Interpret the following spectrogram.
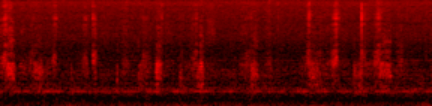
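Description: Faint scratching of a pen writing a couple of words on paper, a quick run of short irregular strokes.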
